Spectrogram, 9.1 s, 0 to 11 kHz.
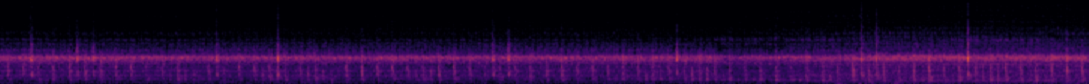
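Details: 1996 Chevrolet S10 4x2, 2.2L I4 MPI, 146,300 miles, running: steady sharp metallic ticks over thin high engine note; regular engine knock of unknown cause, engine for sale for parts.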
